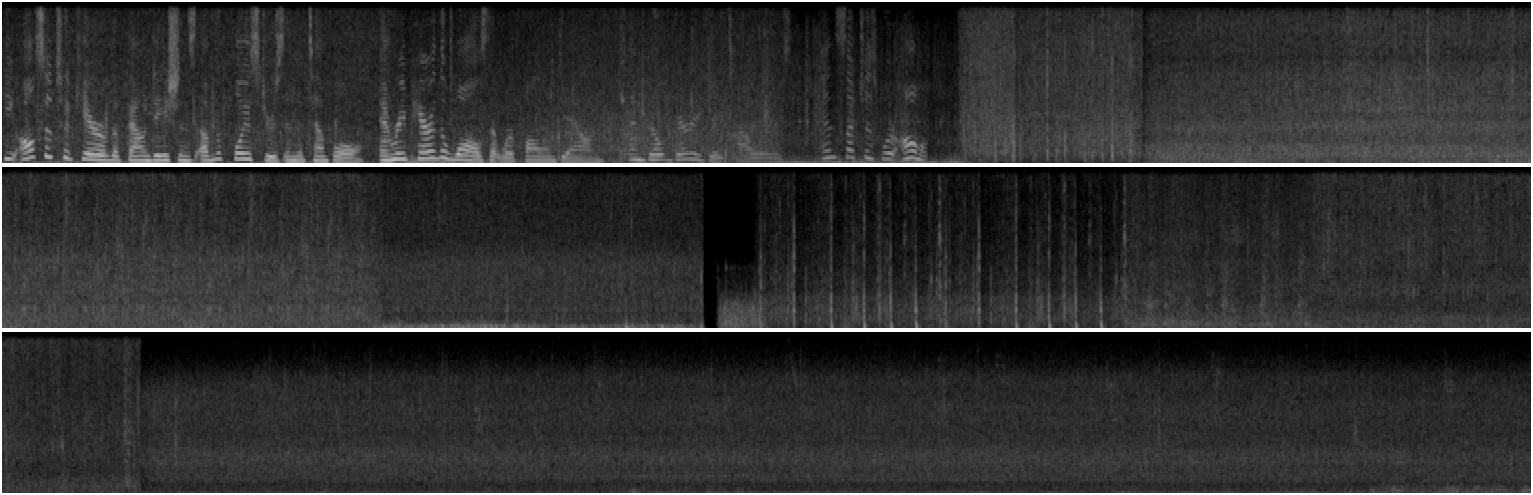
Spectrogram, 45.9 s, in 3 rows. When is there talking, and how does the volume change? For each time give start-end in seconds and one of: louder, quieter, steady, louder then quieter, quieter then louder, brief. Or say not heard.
0.0-9.2 quieter.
